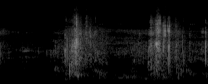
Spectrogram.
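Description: Two footsteps crunching on dry leaves and grass, about a second apart.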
